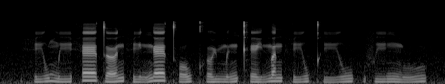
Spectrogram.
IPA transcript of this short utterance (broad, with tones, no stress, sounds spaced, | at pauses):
h iː˨˥ w m iː˨˧ h ɛː˥ t̪ œː˨˥ n h iː˨˩ n ŋ ɛː˥ t̪ʰ o˨˥ w kʰ ɵ˨˧ ɥ m ɪ˨˥ ŋ kʰ e˨ j n̪ ɐ˥ n h iː˨˥ w kʰ iː˨˥ w | f iː˨˧ ŋ m uː˨˥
